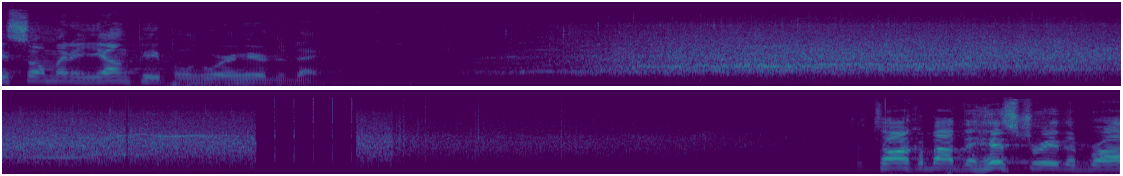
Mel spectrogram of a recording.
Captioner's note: applause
